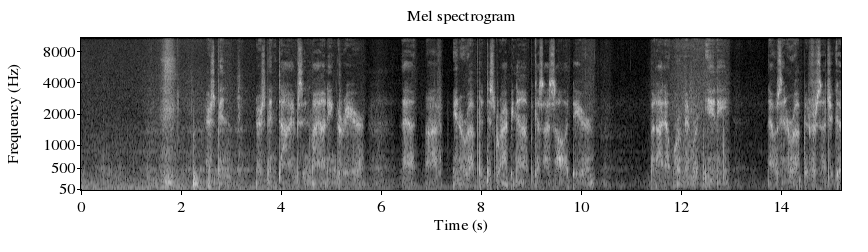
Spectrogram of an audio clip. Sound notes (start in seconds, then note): 2.0 whispering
